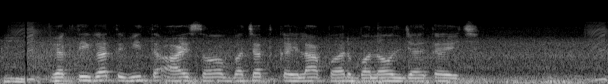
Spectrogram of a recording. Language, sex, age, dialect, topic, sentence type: Maithili, male, 25-30, Southern/Standard, banking, statement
